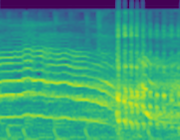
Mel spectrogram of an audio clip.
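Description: A loud, long, high-pitched wail like a child's tantrum cry, held and wavering, that breaks into rapid stuttering sobs about one and a half seconds in.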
